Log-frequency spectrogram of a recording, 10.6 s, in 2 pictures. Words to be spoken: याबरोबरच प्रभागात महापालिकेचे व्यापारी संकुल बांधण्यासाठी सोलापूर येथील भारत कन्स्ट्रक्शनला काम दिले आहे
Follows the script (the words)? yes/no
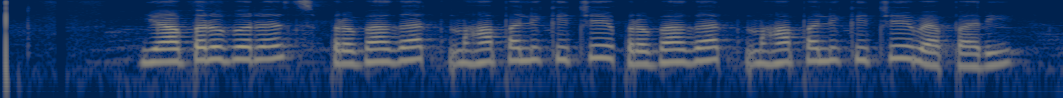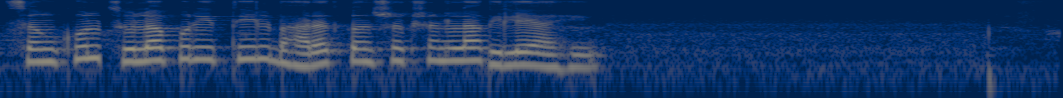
no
